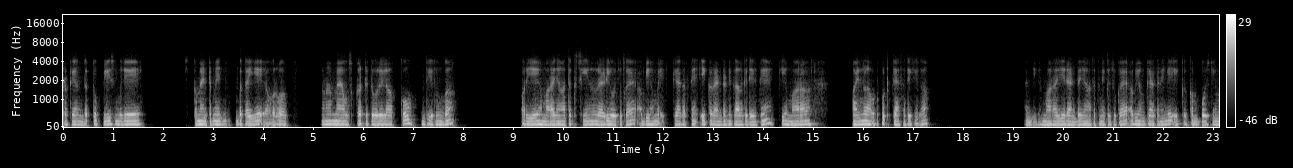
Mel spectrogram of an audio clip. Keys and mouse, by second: 8.2 space, 11.1 space, 18.6 F11, 18.6-23.1 middle drag.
